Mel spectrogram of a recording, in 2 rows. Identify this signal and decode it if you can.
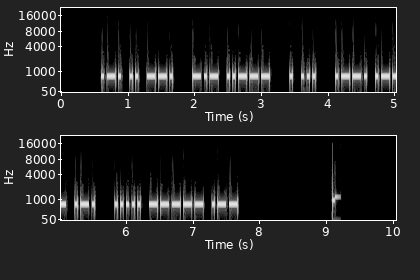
Morse code, heard as a keyed tone, about 28 wpm, 700 Hz. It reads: RIG K2 ES PWR 50W
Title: Practice QSO - Exchange 2 - Info - 28wpm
